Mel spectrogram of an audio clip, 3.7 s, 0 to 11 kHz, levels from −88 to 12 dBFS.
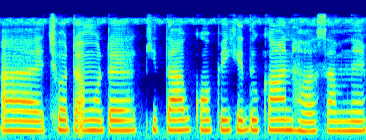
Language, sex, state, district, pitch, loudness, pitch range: Bhojpuri, female, Bihar, Gopalganj, 240 Hz, -14 LUFS, 230-240 Hz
